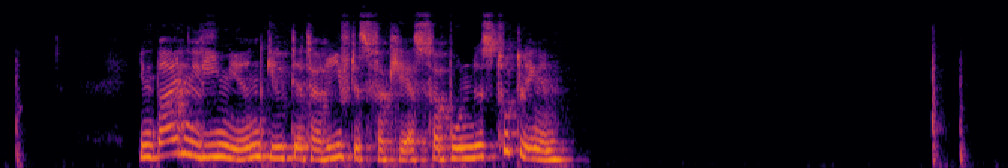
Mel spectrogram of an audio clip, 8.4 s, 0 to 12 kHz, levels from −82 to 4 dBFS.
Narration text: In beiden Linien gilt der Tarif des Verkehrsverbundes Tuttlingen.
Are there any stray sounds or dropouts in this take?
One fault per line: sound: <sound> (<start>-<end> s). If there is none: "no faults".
no faults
